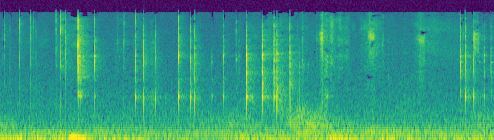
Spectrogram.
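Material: Metal, glass.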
